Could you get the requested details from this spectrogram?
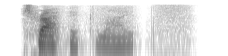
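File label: "traffic lights", English; (Ουσιαστικό)● φανάρια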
